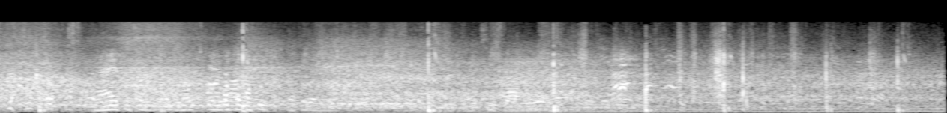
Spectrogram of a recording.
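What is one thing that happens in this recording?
A ball thumps against feet and bounces on a clay court.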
